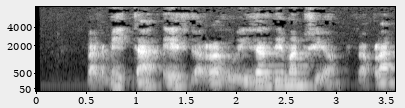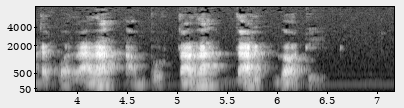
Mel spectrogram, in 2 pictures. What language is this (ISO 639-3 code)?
cat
